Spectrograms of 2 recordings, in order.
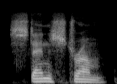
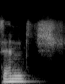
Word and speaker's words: Stenstrom: Stenstrom. Jesus. Stenstrom. Like strumming a guitar. Strum.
